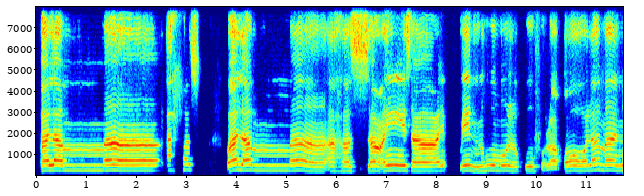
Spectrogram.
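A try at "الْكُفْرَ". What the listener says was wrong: Jaga kufra ko jadi ra lah nipis sikit kan.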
